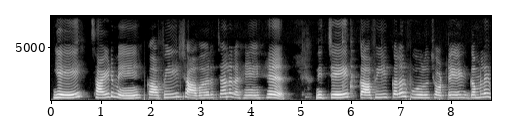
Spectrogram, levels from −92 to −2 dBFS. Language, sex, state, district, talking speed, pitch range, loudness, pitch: Hindi, female, Punjab, Fazilka, 90 wpm, 265-305 Hz, -15 LUFS, 275 Hz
